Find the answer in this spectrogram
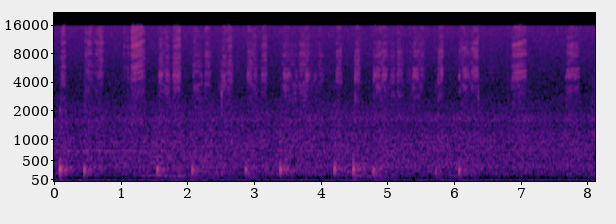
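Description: Marker pen writing on a whiteboard: faint scratching strokes with small irregular taps as letters are formed.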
